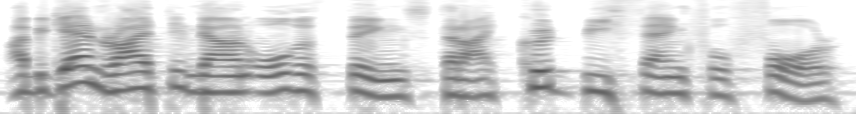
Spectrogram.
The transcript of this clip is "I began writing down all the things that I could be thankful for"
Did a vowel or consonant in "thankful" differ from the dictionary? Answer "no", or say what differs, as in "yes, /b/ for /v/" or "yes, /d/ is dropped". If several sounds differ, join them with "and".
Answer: no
